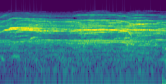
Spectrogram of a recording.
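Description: Schoolgirls cheer for contestants at a crowded Bangkok To Be Number One competition event, their high-pitched shouts and screams blending into one loud, sustained roar that barely dips from start to finish.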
